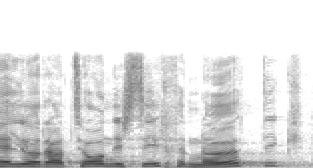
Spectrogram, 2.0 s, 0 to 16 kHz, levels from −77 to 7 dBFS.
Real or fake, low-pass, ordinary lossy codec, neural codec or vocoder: real; 10.8 kHz; none; none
